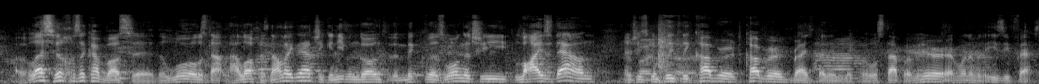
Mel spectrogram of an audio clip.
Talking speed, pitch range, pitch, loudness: 225 wpm, 105-140 Hz, 125 Hz, -19 LUFS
